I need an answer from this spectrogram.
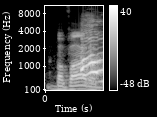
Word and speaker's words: Bovada: Hold on, how good of friends can you be if you're still pronouncing it Bovita? Bovada. Oh my God, Bovita.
